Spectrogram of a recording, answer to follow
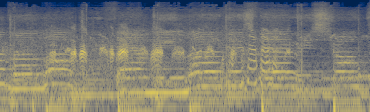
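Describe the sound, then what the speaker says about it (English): Farm ducks quacking repeatedly in loud, close, rhythmic bursts, several calls overlapping in quick succession with no talk. "Look at our duck friends. They love walking together."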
